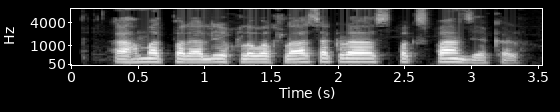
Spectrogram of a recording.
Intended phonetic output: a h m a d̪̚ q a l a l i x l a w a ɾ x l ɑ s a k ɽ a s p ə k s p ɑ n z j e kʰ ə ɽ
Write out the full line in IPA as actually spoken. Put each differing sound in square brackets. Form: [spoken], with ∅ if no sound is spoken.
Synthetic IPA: a h m a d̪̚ [p] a [ɾ] a l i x l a w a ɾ x l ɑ s a k ɽ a s p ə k s p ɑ n z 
